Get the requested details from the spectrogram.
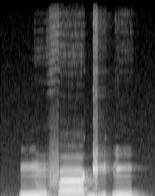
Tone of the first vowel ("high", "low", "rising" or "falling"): high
